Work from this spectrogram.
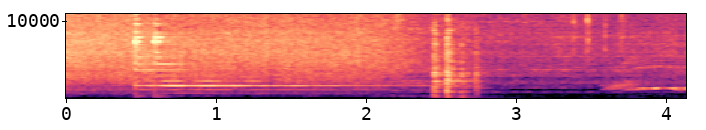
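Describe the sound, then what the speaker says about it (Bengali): Tomatoes and salt sizzle in a pan while being stirred for Bengali-style chutney. A soft, quiet frying hiss is broken by a few clinks and scrapes from a spoon against the pan. "লবণটা দিয়ে আমি একটু নেড়ে চেড়ে চাপা দিয়ে দেবো যাতে টমেটোটা গোলের মতো যায়"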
